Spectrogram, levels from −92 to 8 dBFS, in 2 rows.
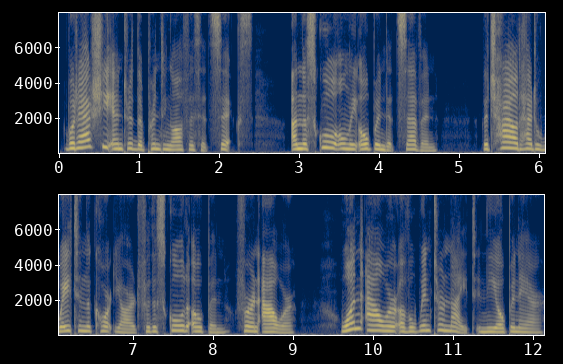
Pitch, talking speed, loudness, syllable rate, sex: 245 Hz, 205 wpm, -19 LUFS, 5.5 syllables/s, female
